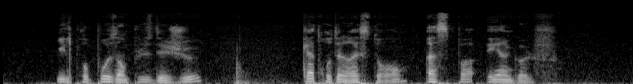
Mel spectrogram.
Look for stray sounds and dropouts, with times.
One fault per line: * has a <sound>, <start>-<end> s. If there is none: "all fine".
* has a thud, 2.3-2.8 s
